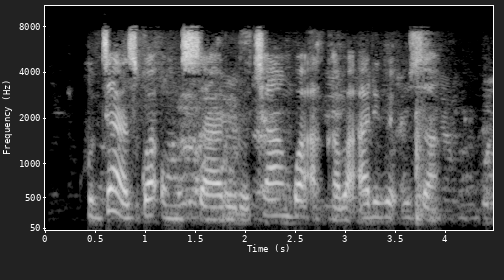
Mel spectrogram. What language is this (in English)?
Kinyarwanda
